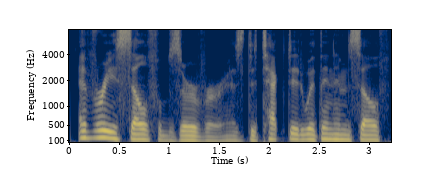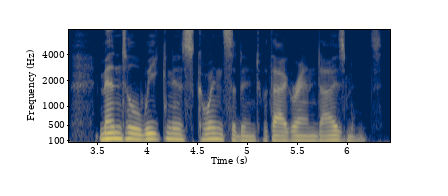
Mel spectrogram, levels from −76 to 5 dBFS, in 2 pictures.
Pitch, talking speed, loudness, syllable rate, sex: 125 Hz, 110 wpm, -19 LUFS, 4.7 syllables/s, male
